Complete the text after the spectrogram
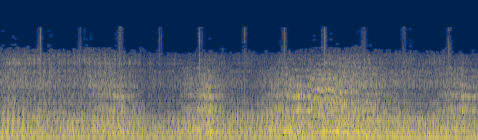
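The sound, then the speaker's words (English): Steady droning roar of an early airplane engine as the flying machine gathers speed for takeoff on its first powered flight, a dense low rumble with a constant hum and faint, regular clicks, no voices. “Gaining speed now. The plane lurches. Wind tears in a rudder.”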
